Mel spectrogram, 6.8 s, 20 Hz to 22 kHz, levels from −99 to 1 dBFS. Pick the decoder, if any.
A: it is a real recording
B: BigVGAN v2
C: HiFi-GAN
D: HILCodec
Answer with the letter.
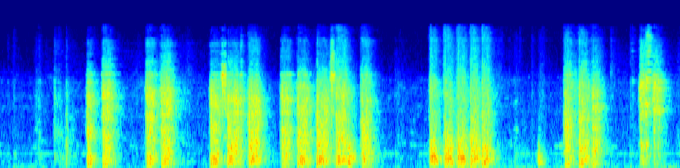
A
